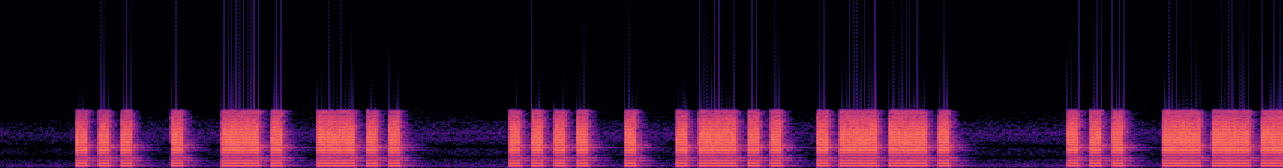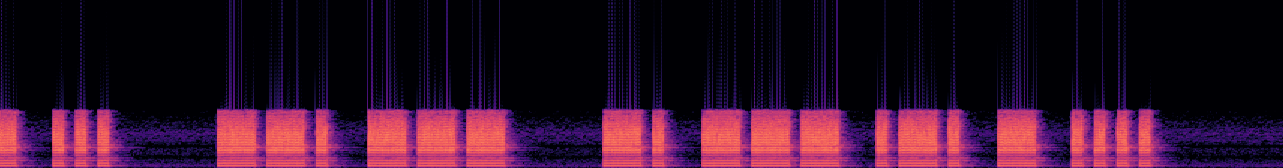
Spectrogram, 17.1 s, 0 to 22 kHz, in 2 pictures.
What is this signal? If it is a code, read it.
Morse code, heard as a buzzer, hand-sent with a paddle, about 16 wpm, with room echo. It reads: SEND HELP SOS GO NORTH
